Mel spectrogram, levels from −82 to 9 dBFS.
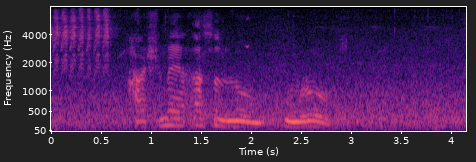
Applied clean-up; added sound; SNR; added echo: none; Bird; 5 dB; none.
